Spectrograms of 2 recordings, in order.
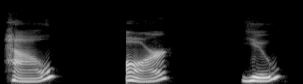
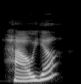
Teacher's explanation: spoken casually often sounds like how or even just howya. The R almost completely disappearing into the how before it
